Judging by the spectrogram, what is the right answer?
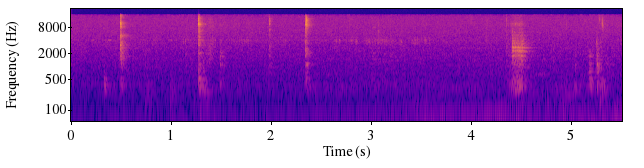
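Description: An Allen key working a hex screw loose on the end cheek of a Marshall JMP-1 preamp's metal case: several sharp metal clicks about a second apart, over a low steady hum.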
